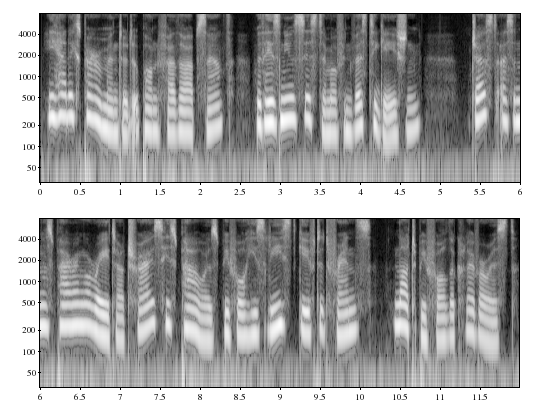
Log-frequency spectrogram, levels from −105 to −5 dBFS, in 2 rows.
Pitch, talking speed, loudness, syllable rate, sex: 195 Hz, 145 wpm, -18 LUFS, 5.0 syllables/s, female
